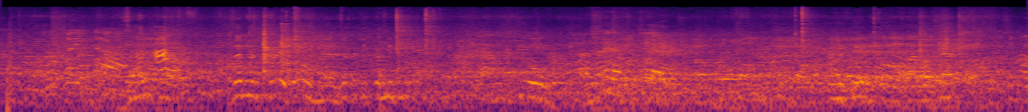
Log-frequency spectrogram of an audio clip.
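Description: Dishes and cups clink on a table.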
